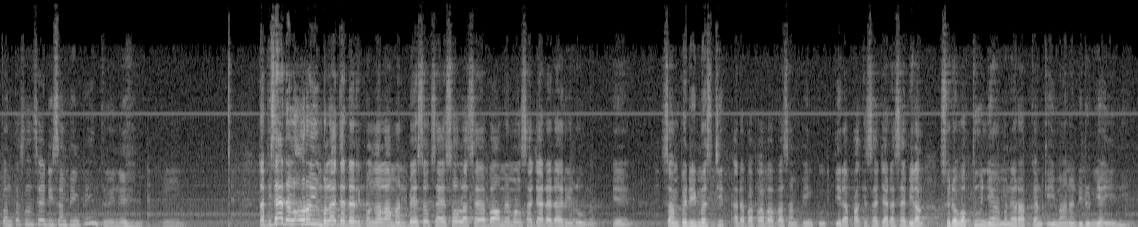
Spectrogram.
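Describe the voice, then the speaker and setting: A man's voice: high voice, fairly even intonation, quick pace. A young man from Wakatobi, Southeast Sulawesi, performing a stand-up comedy set and telling playful stories full of mock dialogue. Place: stage in a hall before an audience. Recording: reverberant hall, faint noise.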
